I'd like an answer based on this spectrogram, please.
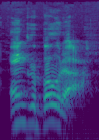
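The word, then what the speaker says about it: Angrboda: a future wife or Loki's uh let me pronounce it right angry Boda and in Norse mythology yes he he she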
